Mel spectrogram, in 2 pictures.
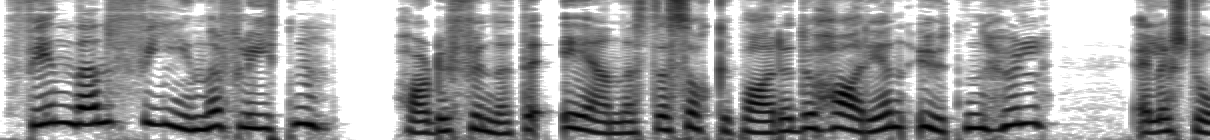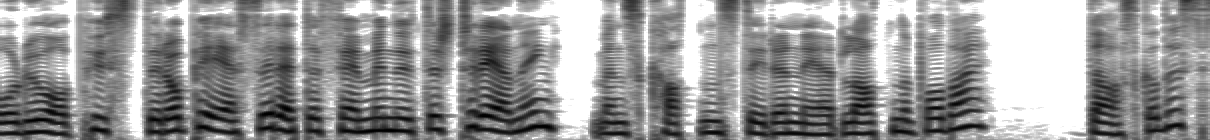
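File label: Norwegian, female, corporate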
